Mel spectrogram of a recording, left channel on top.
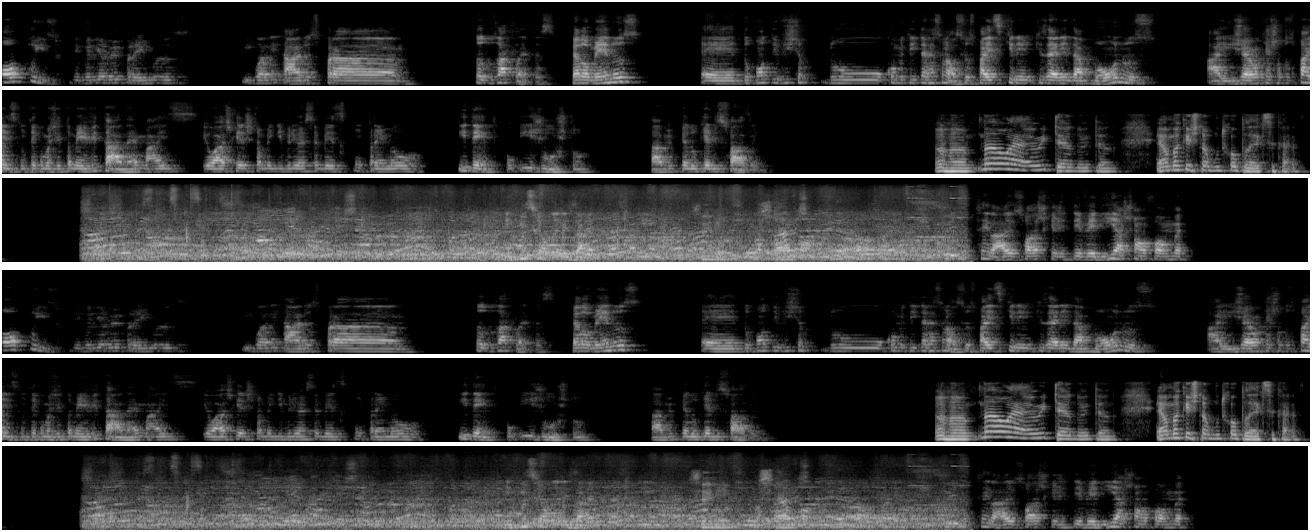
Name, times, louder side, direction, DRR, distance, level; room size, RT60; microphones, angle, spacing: voice 1, 0.0-1.8 2.4-4.1 4.7-6.4 7.0-11.5 12.1-17.3 17.6-18.9 19.6-20.7 27.5-28.3 30.2-32.8 33.4-35.6 35.9-37.9, left 4 dB, 60° left, 0.9 m, -28 dB
voice 2, 22.4-26.1 33.0-34.1, right 2 dB, 15° right, 0.5 m, -26 dB
sound 1, 26.9-35.8, left 4 dB, 85° left, 0.9 m, -24 dB
3.8 x 2.5 x 4.4 m
head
